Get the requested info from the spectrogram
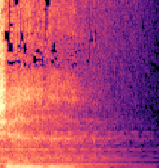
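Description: Closing bars of a drama's opening theme song: a low held note with a slight waver in pitch, likely a sung note, over sustained chords, fading out over the last second.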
